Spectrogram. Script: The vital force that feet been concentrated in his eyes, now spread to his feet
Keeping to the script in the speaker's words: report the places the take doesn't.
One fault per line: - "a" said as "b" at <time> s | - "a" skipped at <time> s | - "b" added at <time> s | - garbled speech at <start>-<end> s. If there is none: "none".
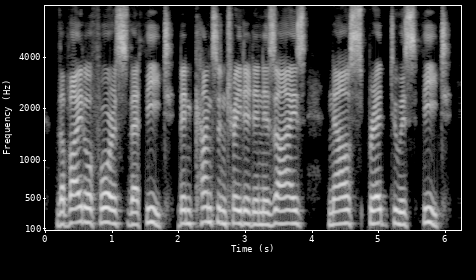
none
